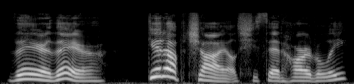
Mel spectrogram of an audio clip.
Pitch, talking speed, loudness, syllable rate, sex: 200 Hz, 135 wpm, -18 LUFS, 4.0 syllables/s, female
